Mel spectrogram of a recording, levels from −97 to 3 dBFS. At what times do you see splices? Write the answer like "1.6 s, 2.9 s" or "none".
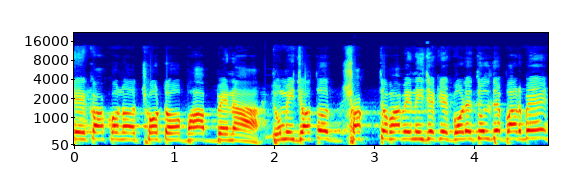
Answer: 1.9 s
